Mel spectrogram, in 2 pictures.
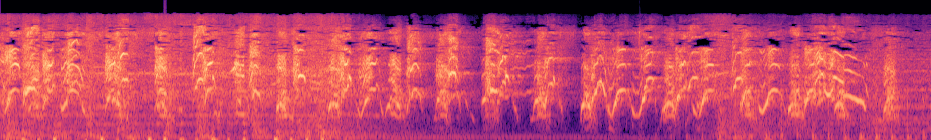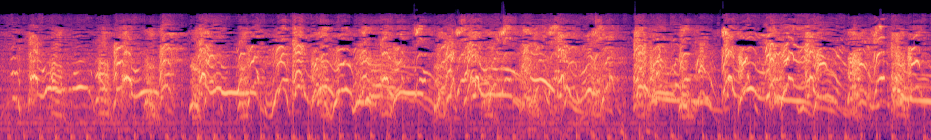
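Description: Dogs barking and yelping in a fight, a dense run of short, high yelps and barks, thinning briefly about four to seven seconds in.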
